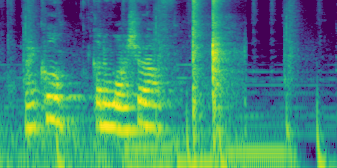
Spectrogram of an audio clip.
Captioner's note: claps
